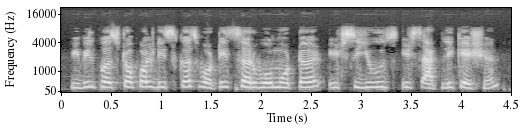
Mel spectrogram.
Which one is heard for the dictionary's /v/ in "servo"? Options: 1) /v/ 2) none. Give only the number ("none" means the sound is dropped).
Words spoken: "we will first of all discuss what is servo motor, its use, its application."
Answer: 1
